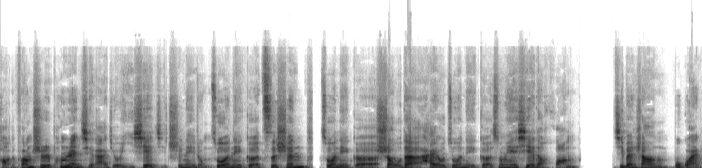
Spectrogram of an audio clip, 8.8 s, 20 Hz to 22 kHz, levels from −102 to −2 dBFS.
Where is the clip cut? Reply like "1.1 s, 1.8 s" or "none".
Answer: none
